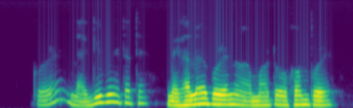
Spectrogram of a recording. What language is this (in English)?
Assamese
